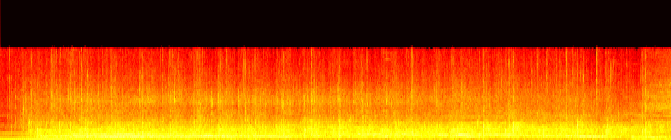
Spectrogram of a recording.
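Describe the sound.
Applause from a large audience gathered in a school hall for a festive occasion: a dense, steady clatter of many hands clapping, sustained without a break.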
